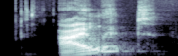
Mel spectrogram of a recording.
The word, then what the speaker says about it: islet: unnamed Island an islet how do you say it islet hmm sounds like eyelet so if you can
